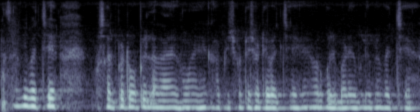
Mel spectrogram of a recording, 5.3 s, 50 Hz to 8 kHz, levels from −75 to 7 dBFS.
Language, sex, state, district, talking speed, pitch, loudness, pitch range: Hindi, female, Bihar, Patna, 205 wpm, 175 Hz, -16 LUFS, 170-190 Hz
